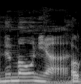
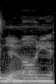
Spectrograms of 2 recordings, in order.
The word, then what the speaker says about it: pneumonia: First of all, pneumonia start with a silent P, right? Um well I can tell you that uh the P in pneumonia is silent because the word is derived from the Greek pneumon or and I don't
